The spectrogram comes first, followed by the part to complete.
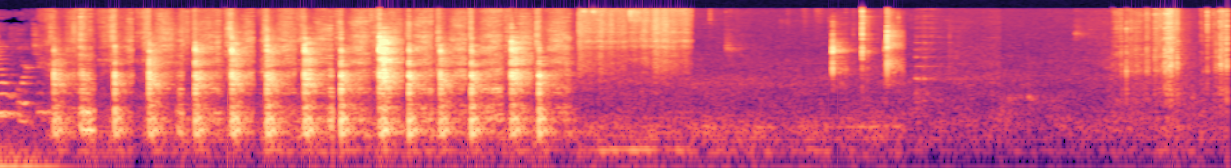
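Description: A metal spoon clinking and scraping against a ceramic bowl in quick repeated strokes, about three a second, for the first six seconds. Then a brief hiss of small seeds pouring from a bag into a bowl, followed by a few faint clicks.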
